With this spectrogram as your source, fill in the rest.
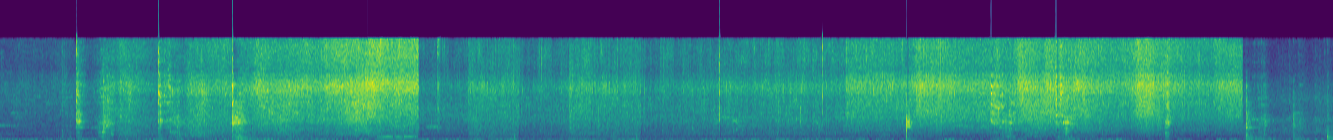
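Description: Food sizzles in a cast-iron cauldron.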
